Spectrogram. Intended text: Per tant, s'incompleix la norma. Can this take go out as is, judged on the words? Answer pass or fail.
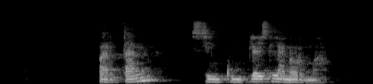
pass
